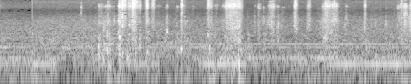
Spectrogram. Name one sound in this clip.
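A cardboard box flap rustles open.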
